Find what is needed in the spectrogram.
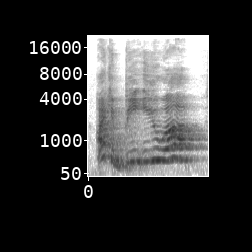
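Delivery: high, loud schoolkid threat; angry threat. Acted. Insulted pupil threatens the classmate who mocked him, angry. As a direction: flare up and challenge them to a fight.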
